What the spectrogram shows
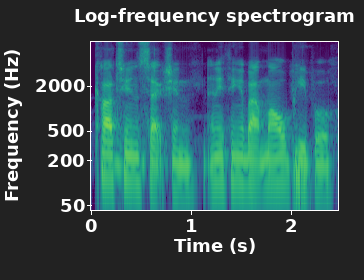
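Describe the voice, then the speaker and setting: A man's voice: fairly low pitch, steady tone, fairly quick, soft background music. A man playing a tabletop game in a playful, joking way. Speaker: player.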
